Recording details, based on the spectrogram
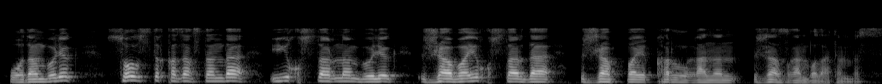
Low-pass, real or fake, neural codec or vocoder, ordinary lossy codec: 5.4 kHz; real; none; AAC, 48 kbps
